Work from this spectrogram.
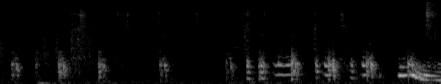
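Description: Hen clucking and fussing while being coaxed onto a backyard coop's roosting bar, a string of short, close clucks and squawks that grow busier and louder toward the end.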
